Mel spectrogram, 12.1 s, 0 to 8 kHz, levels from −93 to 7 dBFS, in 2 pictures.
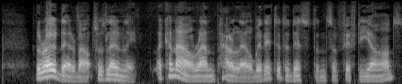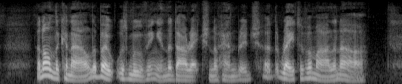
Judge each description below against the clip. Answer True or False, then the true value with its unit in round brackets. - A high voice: False (100 Hz)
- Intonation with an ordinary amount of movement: True (4.4 semitones)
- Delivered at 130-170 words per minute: False (190 wpm)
